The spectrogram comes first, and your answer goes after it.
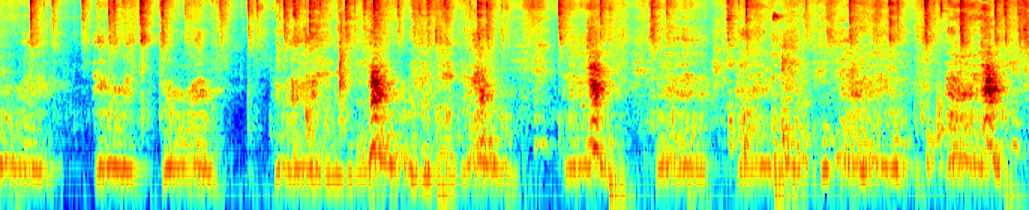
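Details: Red toy poodle, male, making playful noises while playing with his owner: low rumbling growls in short bursts about every half second, broken by brief pauses, with handling rustle in the background.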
